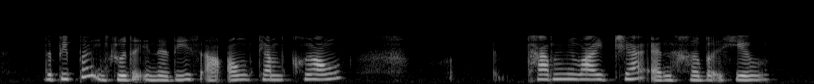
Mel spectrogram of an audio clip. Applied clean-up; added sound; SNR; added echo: none; none; none; none.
